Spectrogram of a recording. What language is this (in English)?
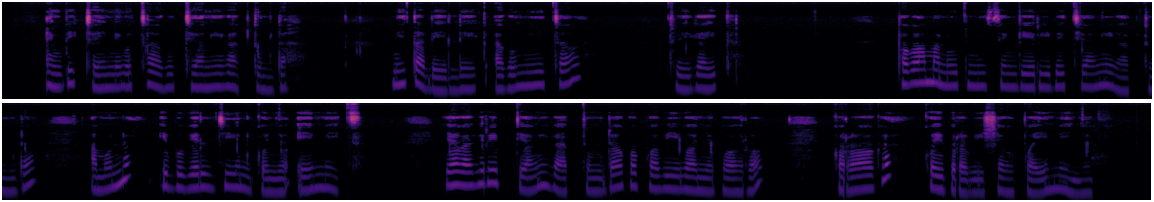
Kalenjin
